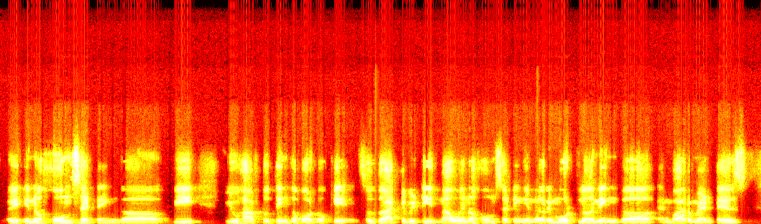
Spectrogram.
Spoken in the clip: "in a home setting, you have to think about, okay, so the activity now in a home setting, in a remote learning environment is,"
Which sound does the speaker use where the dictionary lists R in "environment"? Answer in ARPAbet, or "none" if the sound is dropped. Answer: R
